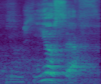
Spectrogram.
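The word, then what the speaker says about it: יוסף: see and for example in Hebrew Joseph appears in it pronounced how Yosef okay and by the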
